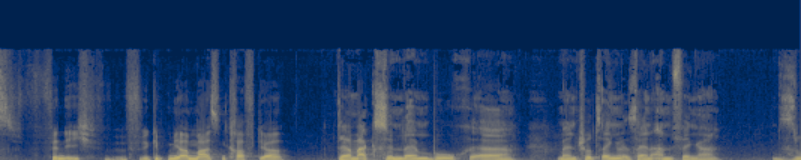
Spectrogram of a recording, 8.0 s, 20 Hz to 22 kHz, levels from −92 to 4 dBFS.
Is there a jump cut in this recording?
no; 0 cuts

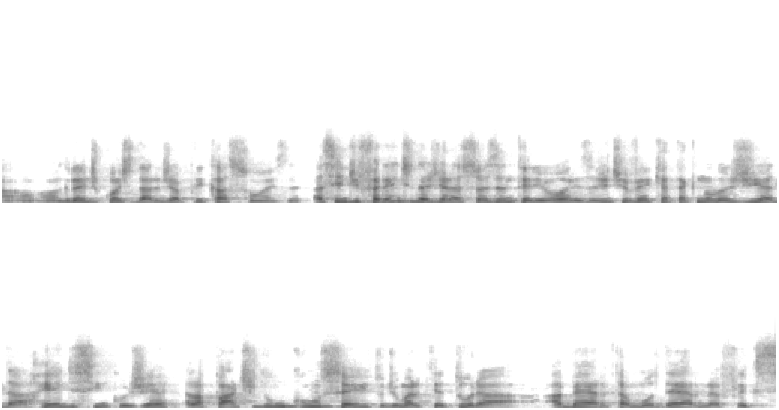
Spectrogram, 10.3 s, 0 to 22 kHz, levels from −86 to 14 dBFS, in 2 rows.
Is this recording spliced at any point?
yes; 2 cuts; at 2.0 s, 6.3 s

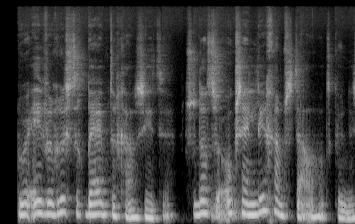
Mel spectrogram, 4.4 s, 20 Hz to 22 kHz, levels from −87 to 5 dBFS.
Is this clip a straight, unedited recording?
no; 1 cut; at 2.3 s

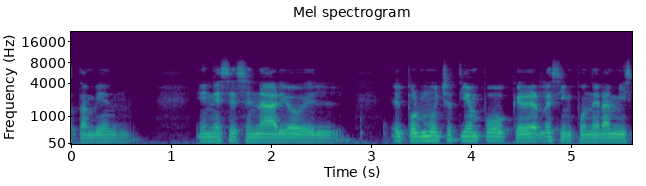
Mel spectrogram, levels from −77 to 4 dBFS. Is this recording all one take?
yes; 0 cuts

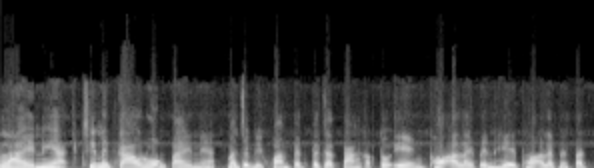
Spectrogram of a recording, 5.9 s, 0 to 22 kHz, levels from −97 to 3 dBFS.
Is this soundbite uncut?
no; 1 cut; at 2.2 s

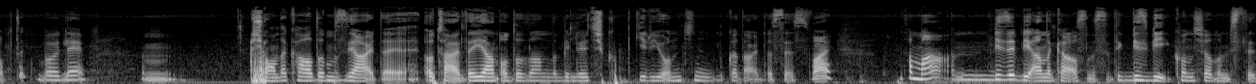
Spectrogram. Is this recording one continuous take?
yes; 0 cuts

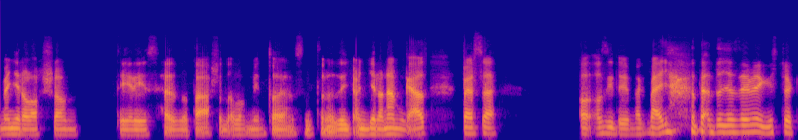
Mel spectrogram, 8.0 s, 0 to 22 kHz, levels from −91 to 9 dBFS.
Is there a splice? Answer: no; 0 cuts

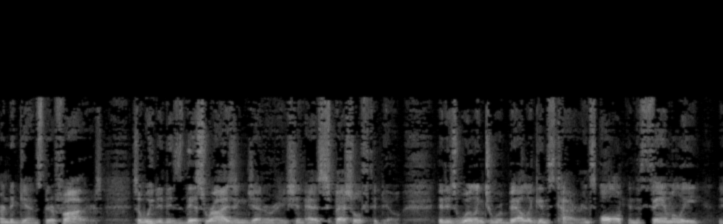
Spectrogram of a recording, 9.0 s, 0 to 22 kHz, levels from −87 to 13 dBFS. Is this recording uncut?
no; 5 cuts; at 1.9 s, 3.8 s, 4.6 s, 7.4 s, 7.8 s

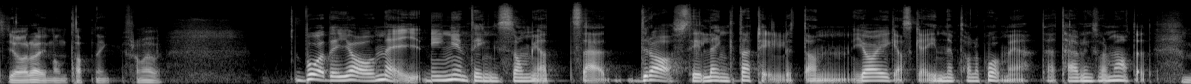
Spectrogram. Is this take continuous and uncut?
no; 3 cuts; at 4.3 s, 7.0 s, 9.6 s

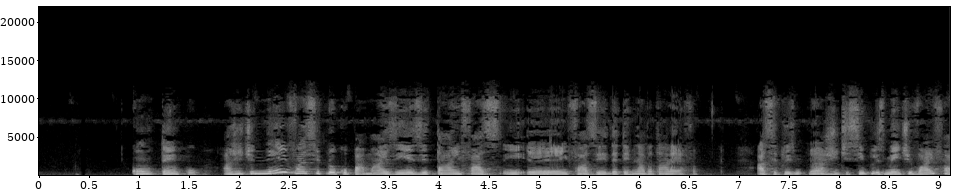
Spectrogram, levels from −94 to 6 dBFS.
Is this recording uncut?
yes; 0 cuts

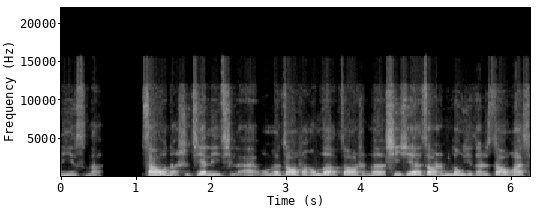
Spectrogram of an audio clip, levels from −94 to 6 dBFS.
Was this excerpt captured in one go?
yes; 0 cuts

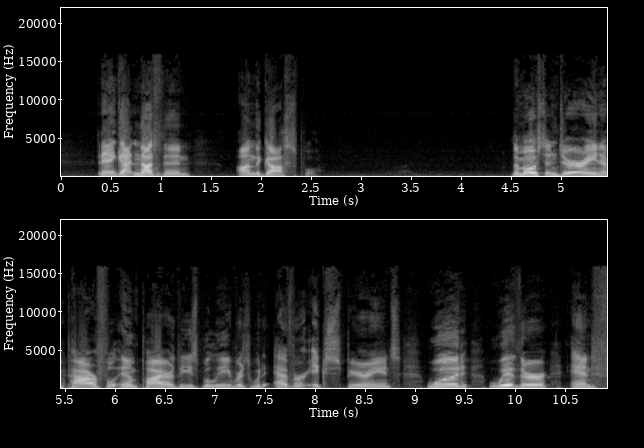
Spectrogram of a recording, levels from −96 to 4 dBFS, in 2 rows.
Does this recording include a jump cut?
no; 0 cuts

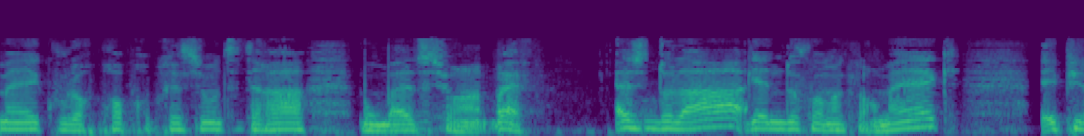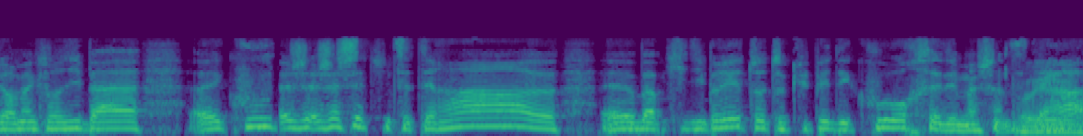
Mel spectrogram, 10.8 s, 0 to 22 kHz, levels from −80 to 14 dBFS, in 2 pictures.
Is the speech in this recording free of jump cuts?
no; 8 cuts; at 2.1 s, 3.2 s, 3.7 s, 5.2 s, 6.8 s, 7.4 s, 8.7 s, 9.3 s

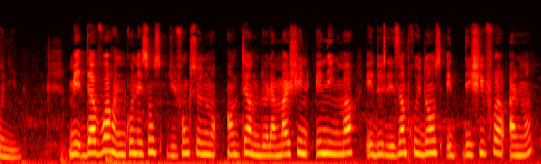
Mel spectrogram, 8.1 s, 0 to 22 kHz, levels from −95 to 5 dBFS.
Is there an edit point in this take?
yes; 3 cuts; at 1.9 s, 5.4 s, 5.8 s

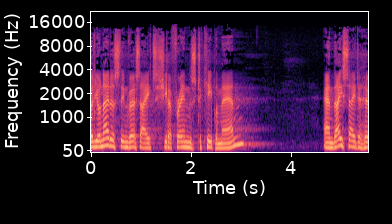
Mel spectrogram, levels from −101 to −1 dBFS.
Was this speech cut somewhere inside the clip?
yes; 2 cuts; at 1.5 s, 2.5 s

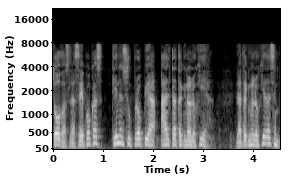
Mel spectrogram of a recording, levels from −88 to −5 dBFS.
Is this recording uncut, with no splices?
yes; 0 cuts

